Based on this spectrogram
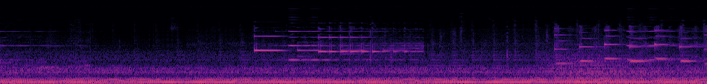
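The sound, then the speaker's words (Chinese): A phone rings for a call from Singapore, with a bright electronic melody in two bursts of stepping tones, heard over a steady low rumble like a running engine or room hum, with no talking. “新加坡打嚟噶”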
